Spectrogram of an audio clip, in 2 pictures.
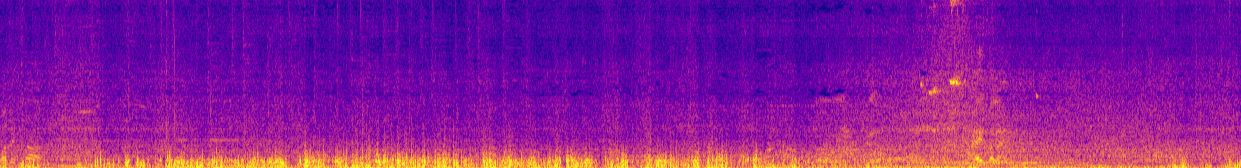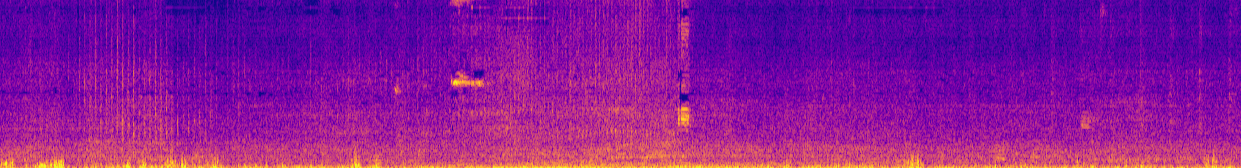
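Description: Riding on a motorcycle: wind rushing over the microphone, with the bike's engine and street traffic underneath. Loudest for the first ten seconds or so, then somewhat steadier.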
